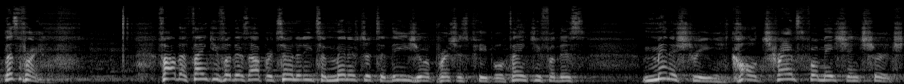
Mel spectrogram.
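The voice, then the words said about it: Hoarse voice. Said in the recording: “my hoarse voice ... I went hoarse a little bit”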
